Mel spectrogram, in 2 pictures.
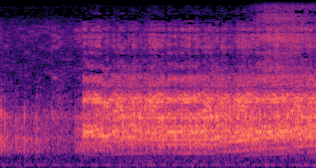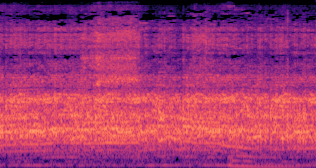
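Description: A car engine roars and revs loudly.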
